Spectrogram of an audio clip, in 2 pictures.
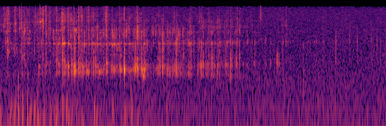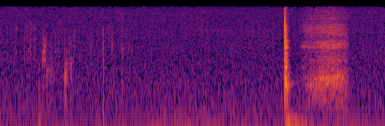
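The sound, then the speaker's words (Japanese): Drink poured into a small rounded glass: a faint liquid trickle and splash in the first two seconds, then quieter handling noises, and a single sharp knock near the end. “じゃあグラスに注いでいきたいと思います。ちょっとコロッとしたグラスです。”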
